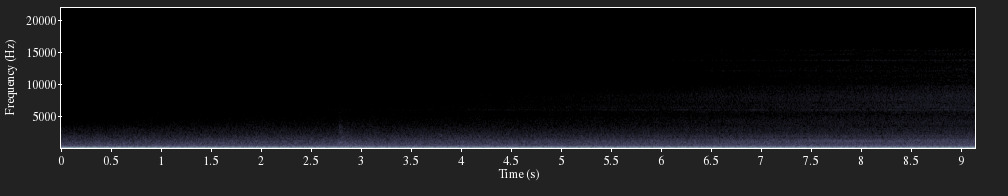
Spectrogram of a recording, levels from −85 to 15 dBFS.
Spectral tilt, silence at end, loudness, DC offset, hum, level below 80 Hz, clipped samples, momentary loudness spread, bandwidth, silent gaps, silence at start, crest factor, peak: -10.5 dB/octave; 0 s; -27 LUFS; under 0.1%; none; -36 dBFS; under 0.1%; 3 LU; 2.4 kHz; none; 0 s; 10 dB; -16 dBFS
